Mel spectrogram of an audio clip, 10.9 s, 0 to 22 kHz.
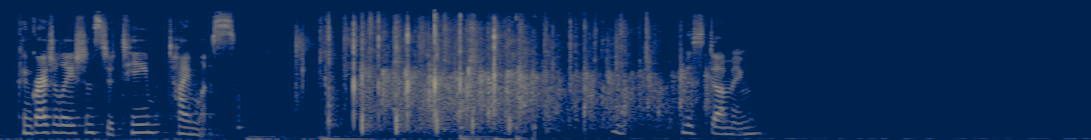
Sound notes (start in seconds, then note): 3.0 applause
